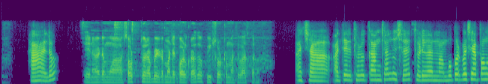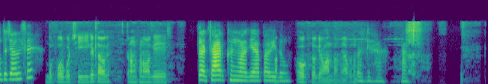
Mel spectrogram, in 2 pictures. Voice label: Call recording; Lions Hospital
